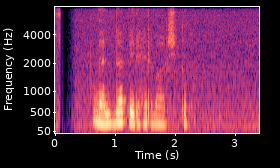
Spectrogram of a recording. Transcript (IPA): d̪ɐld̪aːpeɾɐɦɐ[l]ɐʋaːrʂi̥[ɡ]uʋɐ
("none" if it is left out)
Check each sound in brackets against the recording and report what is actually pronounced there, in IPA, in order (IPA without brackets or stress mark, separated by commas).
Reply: ɾ, k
